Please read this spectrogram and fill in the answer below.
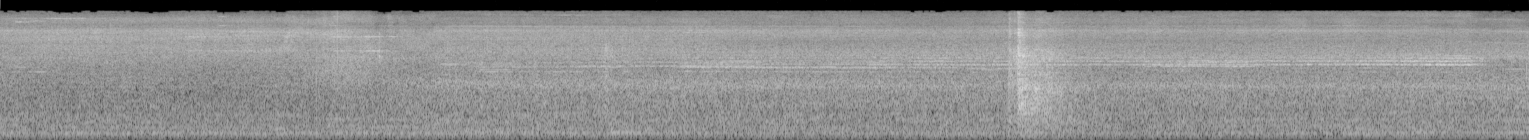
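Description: Crawler crane engine running steadily under load while it holds a concrete pier cap, with a steady hum and a faint high whine in the second half. A short loud burst of noise cuts in about two-thirds of the way through.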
